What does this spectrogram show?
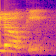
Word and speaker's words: Loki: I am Loki, pronounced Loki.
